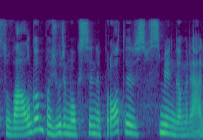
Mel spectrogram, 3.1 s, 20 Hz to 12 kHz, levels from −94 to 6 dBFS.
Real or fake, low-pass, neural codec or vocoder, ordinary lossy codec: real; 7.2 kHz; none; MP3, 48 kbps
